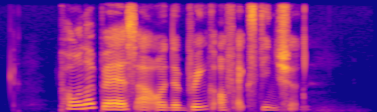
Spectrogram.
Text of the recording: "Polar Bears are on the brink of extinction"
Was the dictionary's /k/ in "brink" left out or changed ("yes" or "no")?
no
